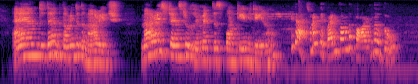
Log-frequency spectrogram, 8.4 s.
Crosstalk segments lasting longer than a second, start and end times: none

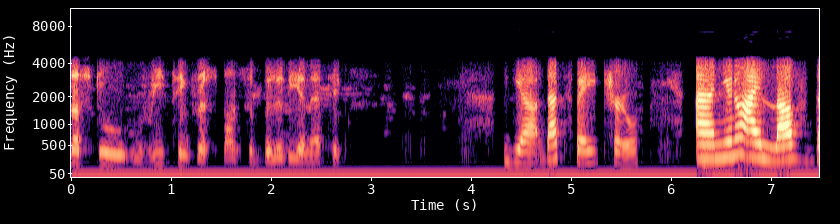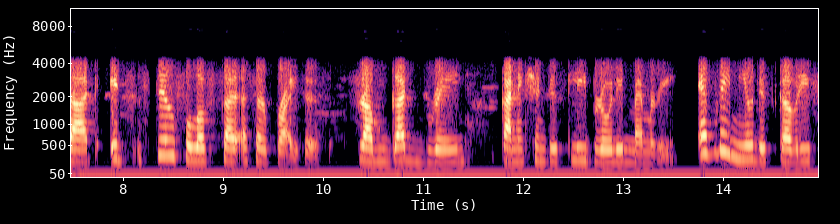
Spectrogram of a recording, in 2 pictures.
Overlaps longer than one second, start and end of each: none

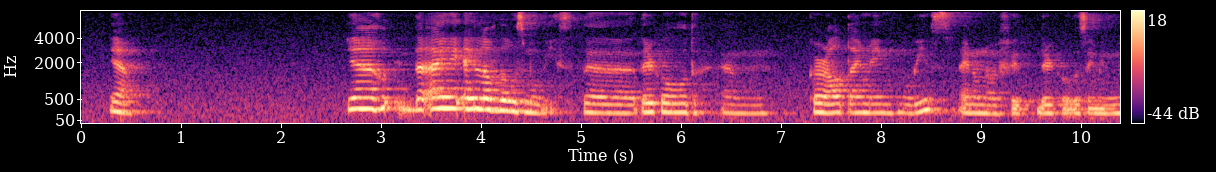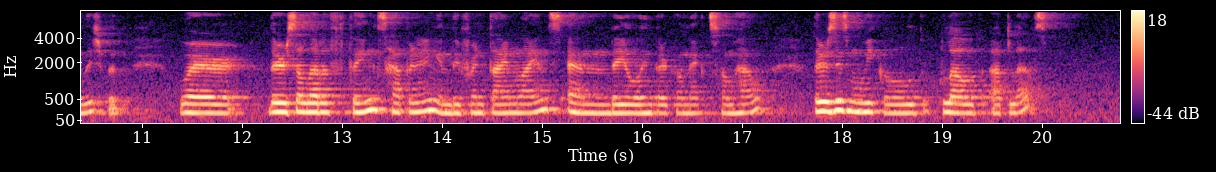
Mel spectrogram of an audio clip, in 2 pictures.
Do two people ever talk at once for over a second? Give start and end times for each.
none

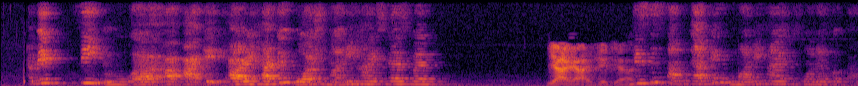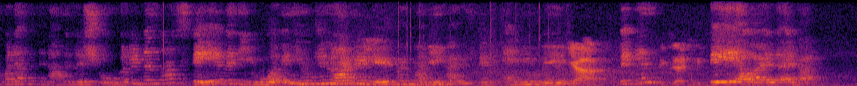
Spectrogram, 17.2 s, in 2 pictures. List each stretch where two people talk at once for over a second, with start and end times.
none

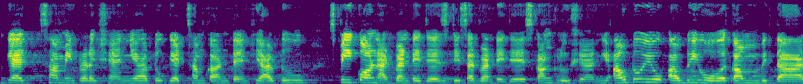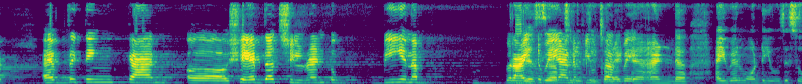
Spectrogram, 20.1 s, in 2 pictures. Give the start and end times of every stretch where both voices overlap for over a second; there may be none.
16.4-18.0

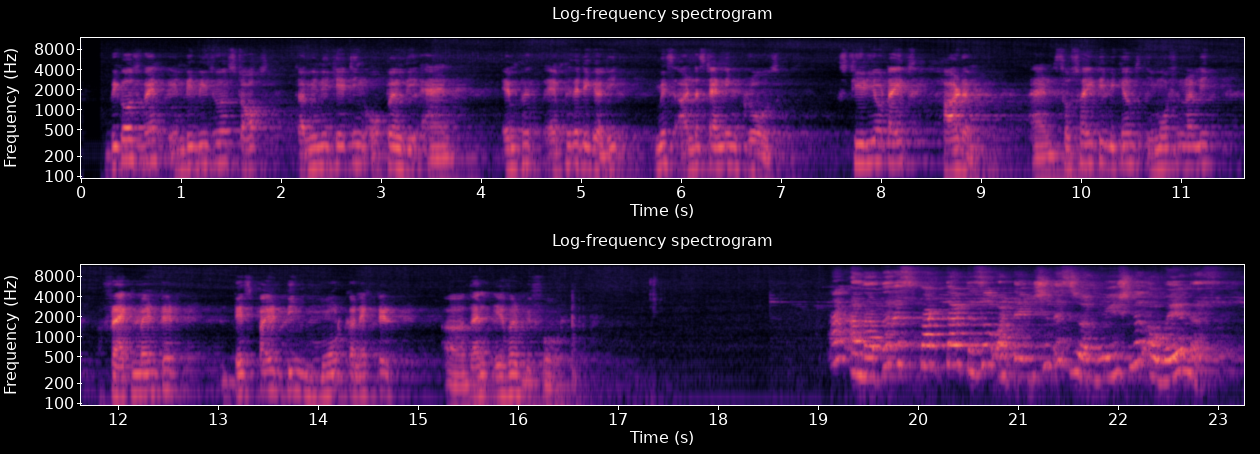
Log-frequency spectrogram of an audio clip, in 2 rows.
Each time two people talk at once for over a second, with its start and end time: none

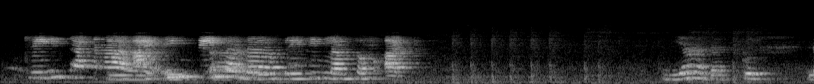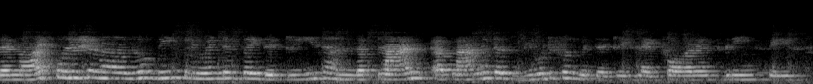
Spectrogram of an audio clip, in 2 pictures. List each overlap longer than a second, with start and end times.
1.0-2.8

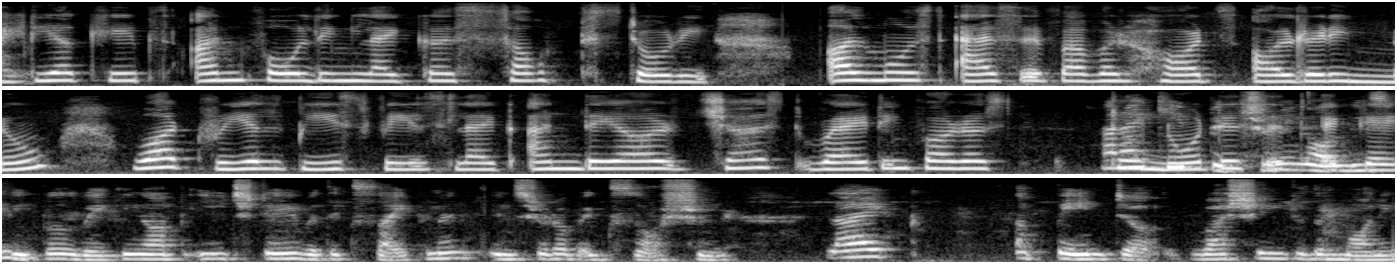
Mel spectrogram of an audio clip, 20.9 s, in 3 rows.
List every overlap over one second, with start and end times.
12.5-14.1

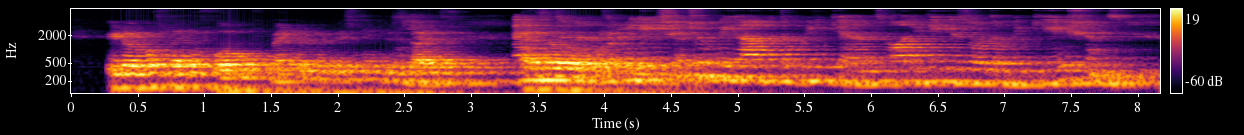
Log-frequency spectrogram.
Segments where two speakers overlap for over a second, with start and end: 3.4-4.7

